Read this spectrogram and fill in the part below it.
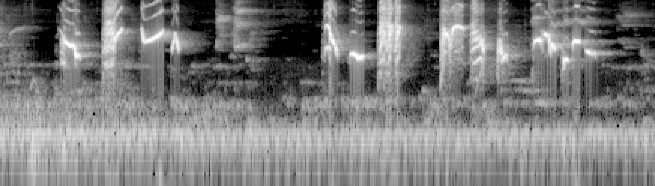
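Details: Greater green leafbird ready to fight, singing clusters of loud buzzy chatter and bright rising whistles, with a pause mid-phrase and a steady background hum.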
